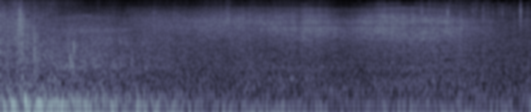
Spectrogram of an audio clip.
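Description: In Hogwarts Legacy, a Confringo fire spell bursts with a heavy booming explosion at the start, then settles into a sustained low rumbling roar of flames and debris that holds steady to the end.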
